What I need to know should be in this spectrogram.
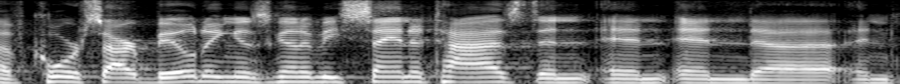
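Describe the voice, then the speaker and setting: Speaking at a moderate pace, a man has a fairly high pitch with ordinary pitch variation. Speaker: pastor. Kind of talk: church announcement. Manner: loud.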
